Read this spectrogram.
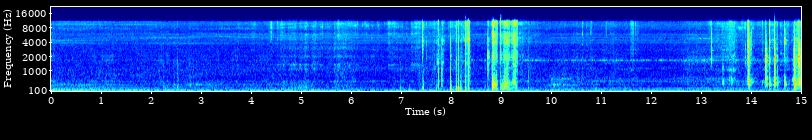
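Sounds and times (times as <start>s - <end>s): steady low hum: 0.0s - 15.0s
scraping crinkling and clicking: 4.3s - 9.7s, 13.2s - 15.0s.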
